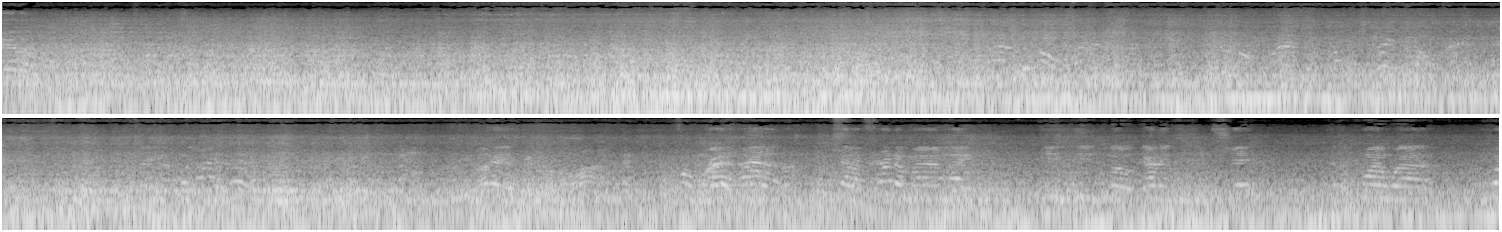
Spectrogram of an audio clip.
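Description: Low rumble of a streetcar passing along the street, swelling a few seconds in and easing off after about ten seconds, over street traffic, with faint voices near the end.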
